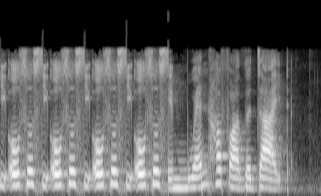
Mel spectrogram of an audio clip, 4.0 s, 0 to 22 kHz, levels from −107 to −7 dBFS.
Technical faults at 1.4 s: broken-record loop

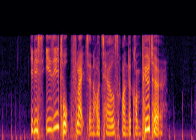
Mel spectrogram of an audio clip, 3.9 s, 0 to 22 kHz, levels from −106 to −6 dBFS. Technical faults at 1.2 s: damaged data in a compressed stream

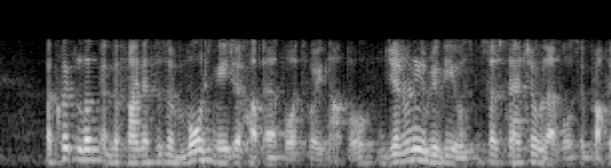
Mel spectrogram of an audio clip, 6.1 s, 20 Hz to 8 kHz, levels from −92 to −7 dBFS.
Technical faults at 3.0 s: iLBC codec

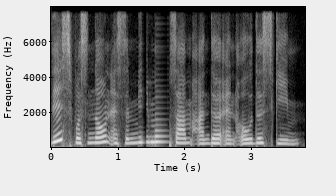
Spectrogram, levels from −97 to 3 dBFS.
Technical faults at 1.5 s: repeated packet loss (robotic sound); long network dropout

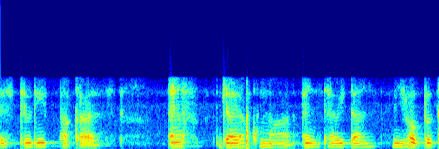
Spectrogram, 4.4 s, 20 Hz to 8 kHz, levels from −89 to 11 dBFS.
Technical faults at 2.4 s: GSM full-rate codec; GSM bit errors

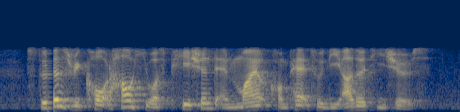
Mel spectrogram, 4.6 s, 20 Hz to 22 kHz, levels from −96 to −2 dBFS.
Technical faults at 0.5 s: packet loss with pitch repetition

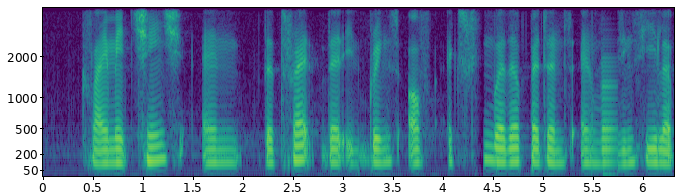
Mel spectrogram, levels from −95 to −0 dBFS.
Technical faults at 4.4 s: clock drift buffer slips; burst of packet loss

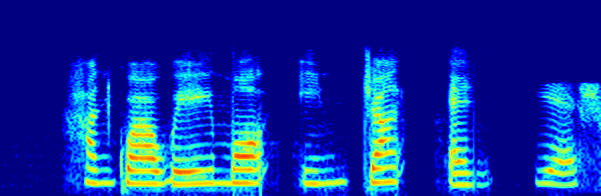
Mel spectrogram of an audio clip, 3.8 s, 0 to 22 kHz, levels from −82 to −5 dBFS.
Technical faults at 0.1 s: none

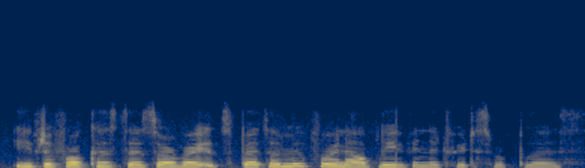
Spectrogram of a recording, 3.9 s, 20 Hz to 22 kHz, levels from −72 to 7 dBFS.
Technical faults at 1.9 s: lost packet rebuilt from error correction

